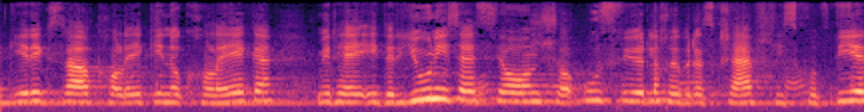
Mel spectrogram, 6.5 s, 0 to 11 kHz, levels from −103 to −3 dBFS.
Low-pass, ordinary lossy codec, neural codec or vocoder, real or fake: 9.9 kHz; none; none; real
